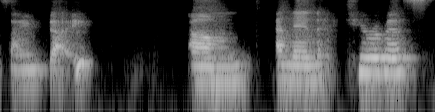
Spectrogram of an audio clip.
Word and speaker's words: Kiribati: day um and then tiribus is pronounced with an s and any time you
